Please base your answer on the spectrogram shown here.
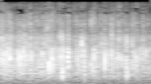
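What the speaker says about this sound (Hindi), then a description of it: "मैं चाहता हूँ एक बार दोनों हाथ उठाकर जोरदार तालियों के साथ आप उन पैरोडी के लिए सुने" An audience at a Hindi poetry gathering (kavi sammelan) in Seawoods claps in a dense, steady burst of applause, loud and fairly close throughout.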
